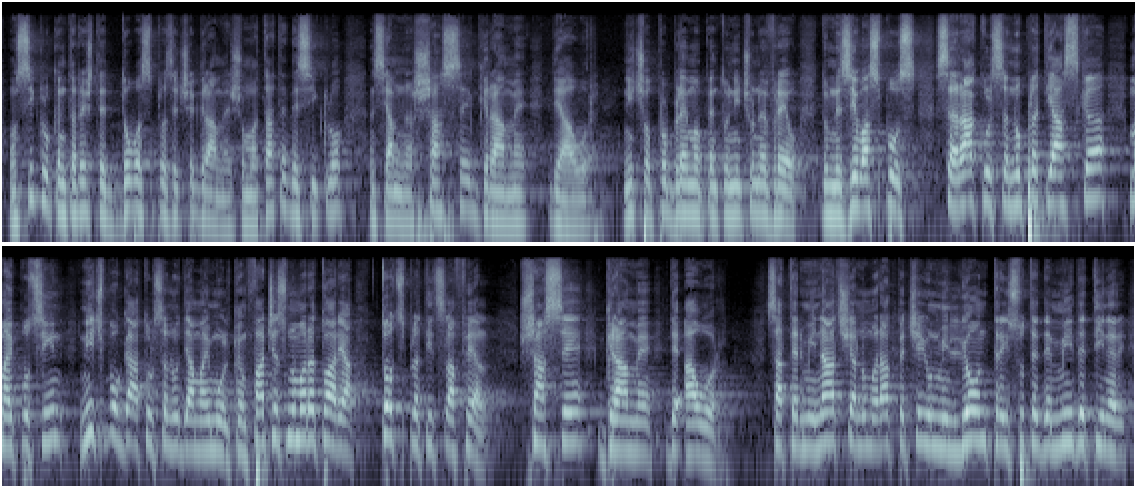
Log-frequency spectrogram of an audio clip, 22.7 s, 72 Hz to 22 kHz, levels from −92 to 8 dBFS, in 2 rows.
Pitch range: 155-195 Hz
